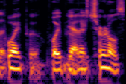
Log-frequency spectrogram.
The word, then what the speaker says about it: Poipu: How do you pronounce it? Poipu.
